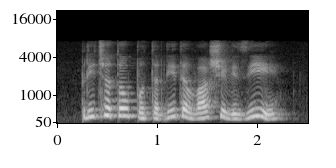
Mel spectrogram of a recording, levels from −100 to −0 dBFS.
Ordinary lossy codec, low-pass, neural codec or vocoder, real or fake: none; 7.2 kHz; none; real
